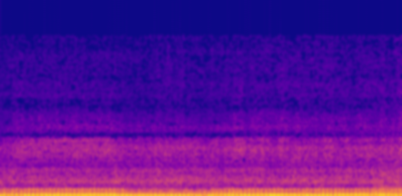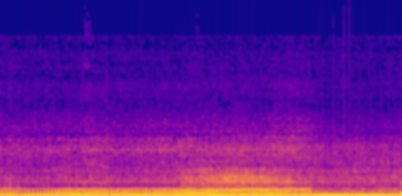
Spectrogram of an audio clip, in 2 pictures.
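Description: A motorcycle engine rumbles close by, revving up and down as it rides.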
